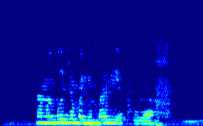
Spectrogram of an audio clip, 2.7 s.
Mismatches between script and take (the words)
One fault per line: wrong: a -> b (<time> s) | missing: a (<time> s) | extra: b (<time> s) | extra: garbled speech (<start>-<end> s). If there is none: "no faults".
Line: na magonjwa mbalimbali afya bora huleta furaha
missing: afya bora huleta (1.6 s)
